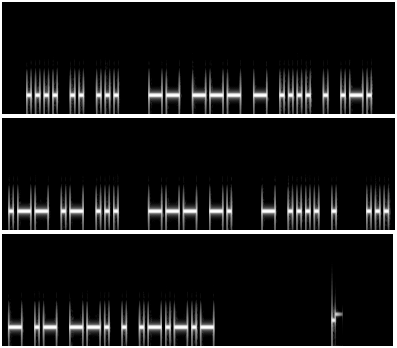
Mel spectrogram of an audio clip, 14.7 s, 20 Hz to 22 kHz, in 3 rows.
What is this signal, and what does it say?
Morse code, heard as a keyed tone, about 22 wpm, 700 Hz. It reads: HIS MOTHER WAS ON THE STAGE.
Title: Sentences from Top 1200 Words 22wpm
